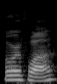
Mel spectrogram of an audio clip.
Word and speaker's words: au revoir: I don't think you pronounce the R. Au revoir.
